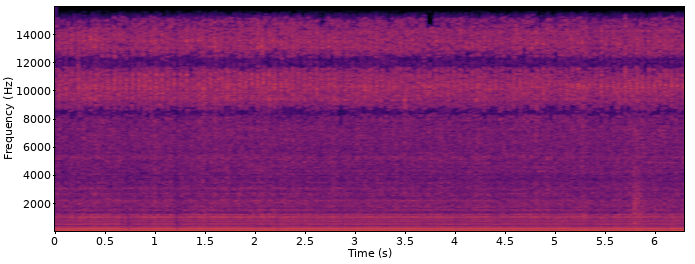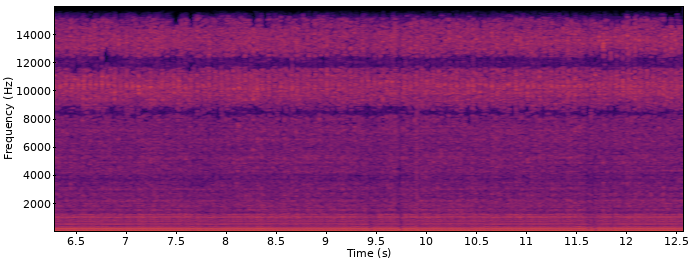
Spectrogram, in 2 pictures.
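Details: 1985 BMW 535i E28 M30 inline-six, cold start at 19°F after sitting for months; deep steady rumble with faint uneven puffing ticks from a pre-existing exhaust leak where the headers dump into the catalytic converter.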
